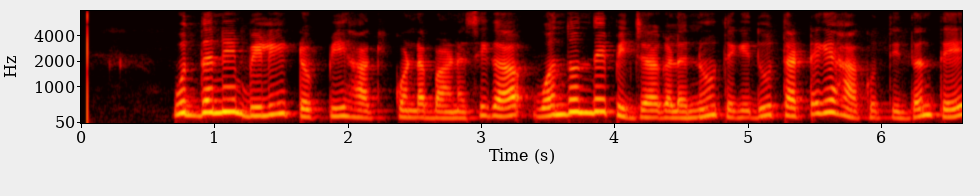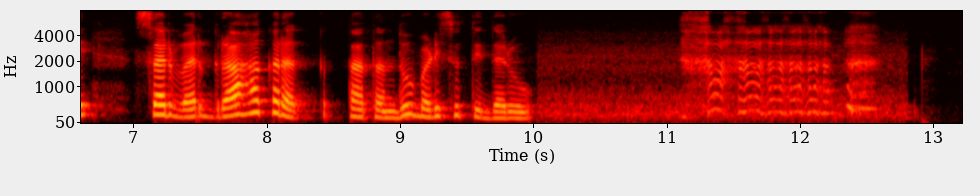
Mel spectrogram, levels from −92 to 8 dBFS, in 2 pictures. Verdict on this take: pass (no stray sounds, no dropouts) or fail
fail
